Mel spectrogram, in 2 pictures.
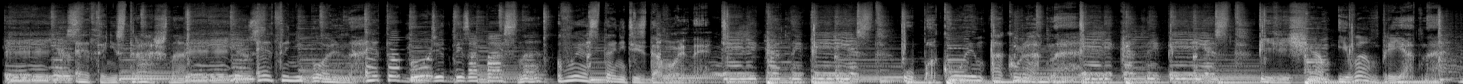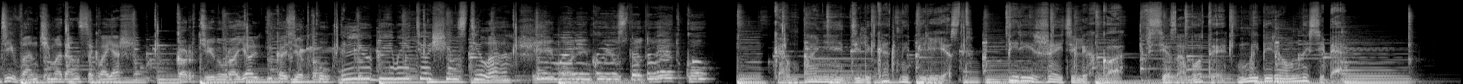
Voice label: radio; Delikatnyy Pereezd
